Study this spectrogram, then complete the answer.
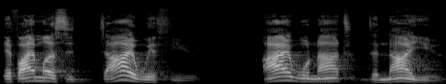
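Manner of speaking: slow, emphatic vow. Retold or imitated. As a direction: declare it slowly, weighting each phrase. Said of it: "But he said emphatically".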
